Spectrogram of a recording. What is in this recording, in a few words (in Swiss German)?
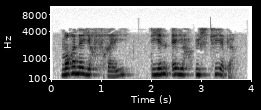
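"frei", Alsatian; medecine; déshabillez vous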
